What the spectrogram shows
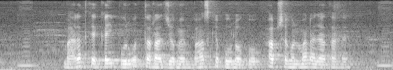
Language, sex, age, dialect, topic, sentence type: Hindi, male, 18-24, Kanauji Braj Bhasha, agriculture, statement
